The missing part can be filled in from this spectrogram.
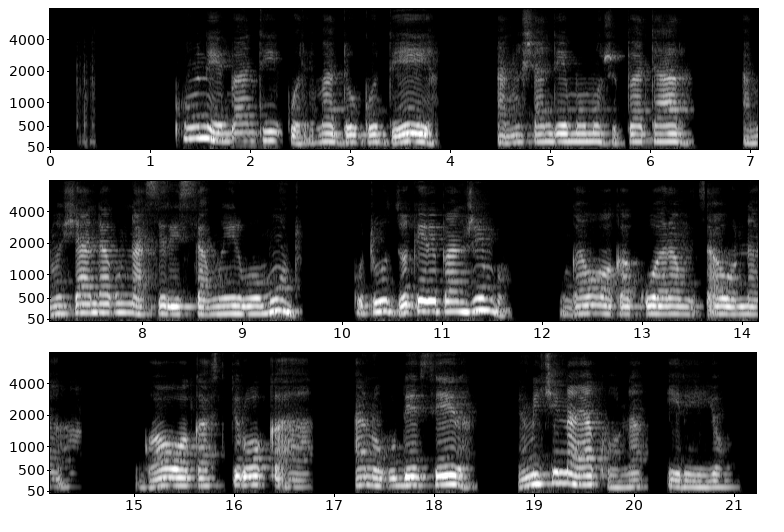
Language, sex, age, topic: Ndau, female, 36-49, health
